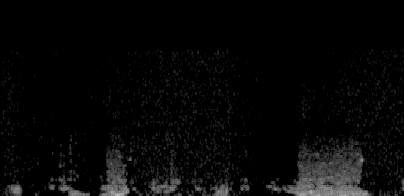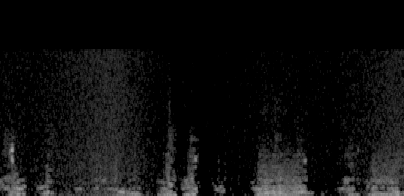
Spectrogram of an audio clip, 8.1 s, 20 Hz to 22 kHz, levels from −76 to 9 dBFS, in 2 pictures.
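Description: Overdone noise removal runs throughout this speech clip. A noise reduction stage set far too aggressively is pulling individual frequency bands down or shutting them off whenever they sit close to its noise estimate, and the quieter components of the voice are swept away along with the noise. The result is a background that drops and breaks up, dotted with twinkling specks.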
